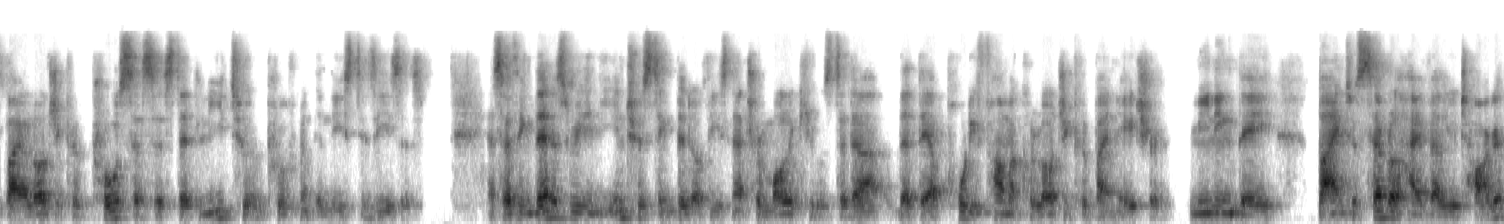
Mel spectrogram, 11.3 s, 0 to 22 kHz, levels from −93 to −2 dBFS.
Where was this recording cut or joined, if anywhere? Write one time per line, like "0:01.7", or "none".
none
